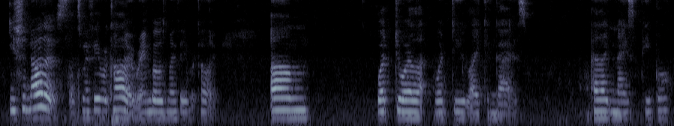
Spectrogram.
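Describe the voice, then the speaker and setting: A giggly teenage girl with a fairly high voice talks straight into a close webcam in a small room. She answers questions in a bubbly, playful way, often dropping to a whisper. A faint hiss of background noise sits under her voice. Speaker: vlogger answering follower questions. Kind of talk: casual Q&A vlog. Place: small room indoors by a window. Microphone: webcam from below at close range.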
